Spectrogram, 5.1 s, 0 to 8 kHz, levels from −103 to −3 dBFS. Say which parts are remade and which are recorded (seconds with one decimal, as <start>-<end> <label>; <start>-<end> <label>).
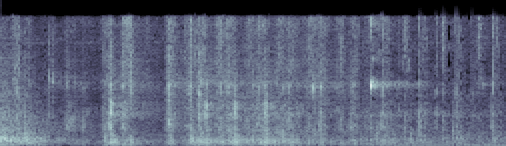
0.0-0.5 recorded; 0.5-3.6 remade; 3.6-5.1 recorded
